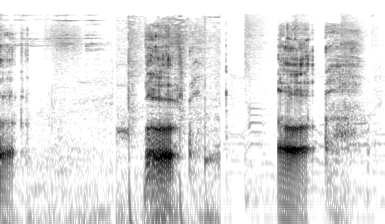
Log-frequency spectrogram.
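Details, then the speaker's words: Gassy streamer during a live stream: two loud, drawn-out voiced belches with a few softer ones over faint background music; burping. "bob I'm not burping I'm [ __ ] deflating slowly"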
